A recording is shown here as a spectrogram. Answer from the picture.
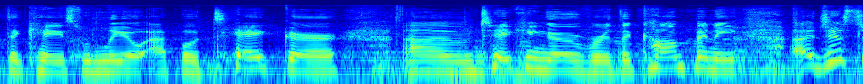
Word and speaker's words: Apotheker: It's actually Apotheker, but I'm sure a lot of people will be saying Apotheker from now on.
